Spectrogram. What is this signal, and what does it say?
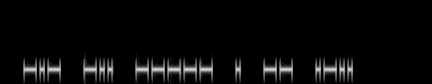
Morse code, heard as a keyed tone, about 30 wpm, spaced as for 22 wpm, 700 Hz. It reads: KD0EML
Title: USA Call Signs - 6 Characters - 2x Character Spacing - 30wpm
